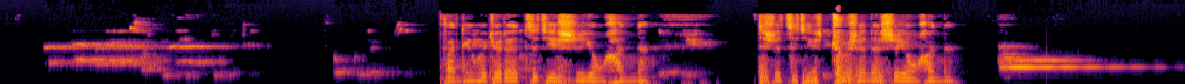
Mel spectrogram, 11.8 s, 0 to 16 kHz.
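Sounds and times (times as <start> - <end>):
speech: 1.6 - 2.7, 3.3 - 6.8, 7.7 - 9.6
bell struck once ringing a clear mid-pitched tone: 10.0 - 11.8.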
